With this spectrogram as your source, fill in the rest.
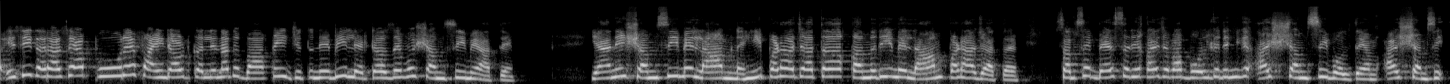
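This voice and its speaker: A woman teaching an Arabic grammar class over a video call, patiently quizzing her students and slowly repeating terms. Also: sits high, a little mellow. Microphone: video call microphone.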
